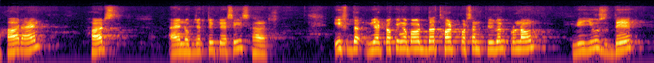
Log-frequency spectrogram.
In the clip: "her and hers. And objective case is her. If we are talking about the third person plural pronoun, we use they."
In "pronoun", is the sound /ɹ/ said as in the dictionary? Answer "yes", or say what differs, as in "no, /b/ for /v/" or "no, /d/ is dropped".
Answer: yes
